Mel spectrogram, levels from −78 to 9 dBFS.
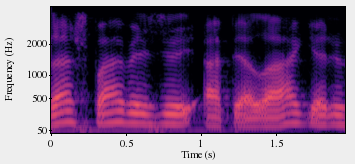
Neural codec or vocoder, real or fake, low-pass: none; real; 3.6 kHz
